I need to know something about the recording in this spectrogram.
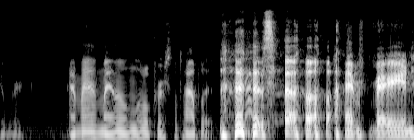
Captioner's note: laughs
